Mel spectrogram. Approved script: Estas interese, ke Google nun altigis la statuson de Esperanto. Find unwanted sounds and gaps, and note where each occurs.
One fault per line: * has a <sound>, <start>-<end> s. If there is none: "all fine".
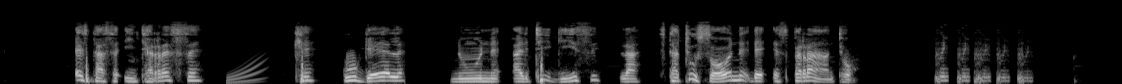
* has a chirp, 2.3-2.7 s
* has a laugh, 9.3-10.3 s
